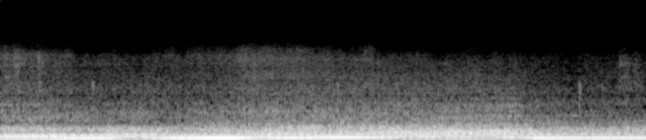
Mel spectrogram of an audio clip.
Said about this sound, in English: Let's let that truck go by.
